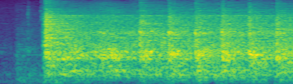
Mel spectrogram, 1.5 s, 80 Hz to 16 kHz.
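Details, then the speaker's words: 2008 Suzuki XL7 3.6L towed in, code P0335: steady even cranking, no start; 5 V reference and ground hold but crankshaft sensor signal has the wrong amplitude; short at the crank sensor suspected. "however our signal coming back from the crankshaft sensor is just that it's not reading the correct amplitude chances are we're gonna have a short about crankshaft sensor"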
